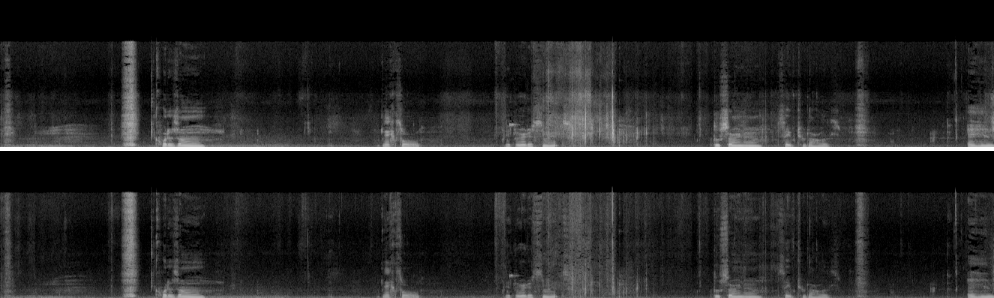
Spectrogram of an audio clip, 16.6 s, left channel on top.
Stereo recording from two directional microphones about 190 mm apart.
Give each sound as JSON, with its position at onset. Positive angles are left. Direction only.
{"t": 2.0, "sound": "sniff", "side_deg": 0}
{"t": 6.3, "sound": "speech", "side_deg": 5}
{"t": 8.4, "sound": "speech", "side_deg": 5}
{"t": 11.8, "sound": "speech", "side_deg": 5}
{"t": 15.7, "sound": "a sound", "side_deg": 0}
